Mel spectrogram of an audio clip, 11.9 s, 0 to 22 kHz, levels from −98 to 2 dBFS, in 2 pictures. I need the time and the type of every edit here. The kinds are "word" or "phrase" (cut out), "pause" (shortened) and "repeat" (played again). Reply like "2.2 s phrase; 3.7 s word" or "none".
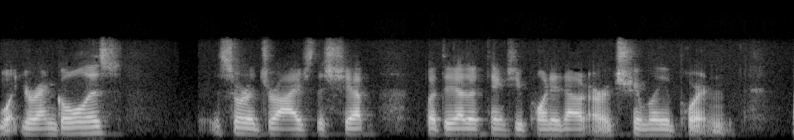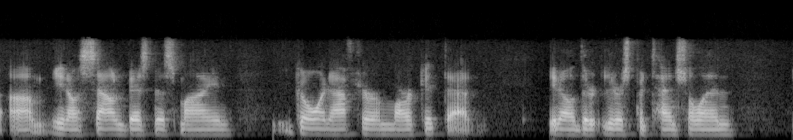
none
